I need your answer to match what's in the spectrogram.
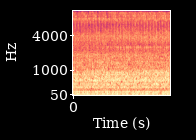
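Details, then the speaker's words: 2005 BMW E53 X5 with N62 4.4L V8, Copart car, after fitting two new PCV valves and a new oil cap, running about 5-10 minutes and holding 500 rpm idle: low, slightly lumpy idle with irregular thumps; mild misfire persists but improved. "Seems to be running much better this time, but it's still misfiring. Running for about 10 minutes, seems to be still misfiring, but just slightly."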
